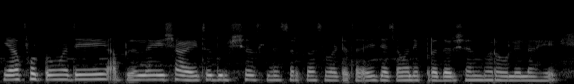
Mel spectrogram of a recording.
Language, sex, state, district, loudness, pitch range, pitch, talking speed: Marathi, female, Maharashtra, Sindhudurg, -33 LUFS, 195-220 Hz, 200 Hz, 180 wpm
